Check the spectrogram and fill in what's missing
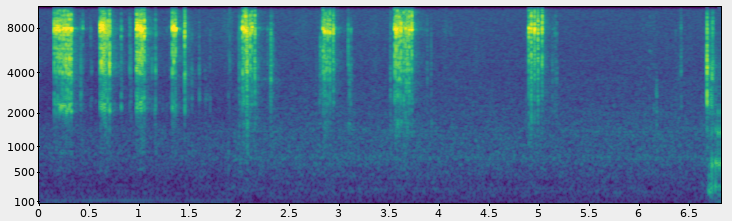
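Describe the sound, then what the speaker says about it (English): A wrench tightens the cam caps on a restored Ferrari F355 five-valve cylinder head, giving a series of short, crisp ratcheting clicks in irregular bursts separated by near silence. "tighten down our cam caps"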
